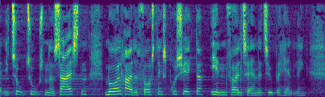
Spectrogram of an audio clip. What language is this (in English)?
Danish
